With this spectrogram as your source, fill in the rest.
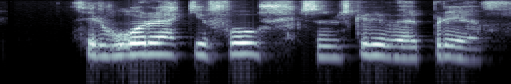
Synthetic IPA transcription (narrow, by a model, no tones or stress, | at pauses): θejɾvɔɾʏɛhcɪfowl̥ksɛmskɾɪːvɪapɾɛːf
